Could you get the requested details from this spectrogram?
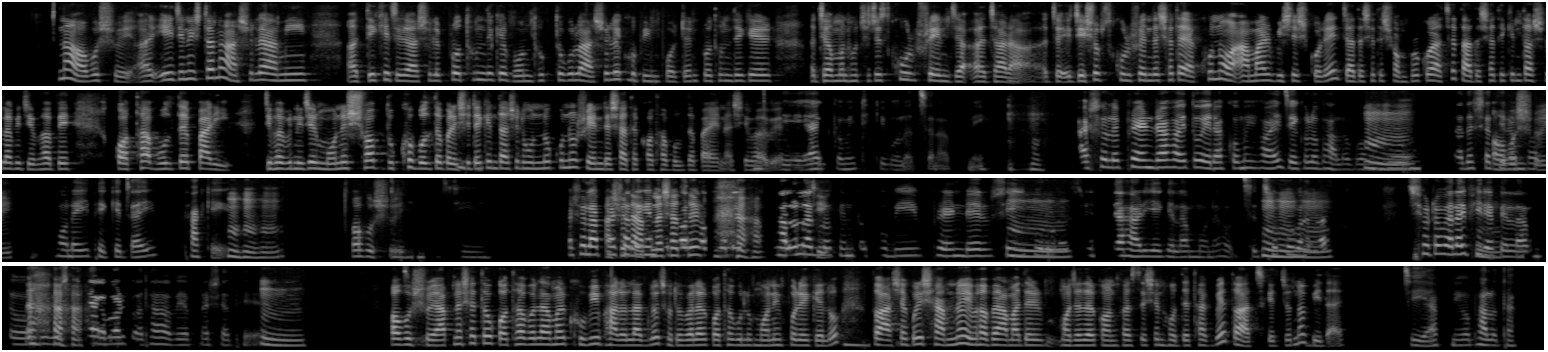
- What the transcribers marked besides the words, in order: static; tapping; distorted speech; chuckle; horn
- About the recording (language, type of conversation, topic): Bengali, unstructured, আপনার জীবনের প্রথম বন্ধুত্বের গল্প কী?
